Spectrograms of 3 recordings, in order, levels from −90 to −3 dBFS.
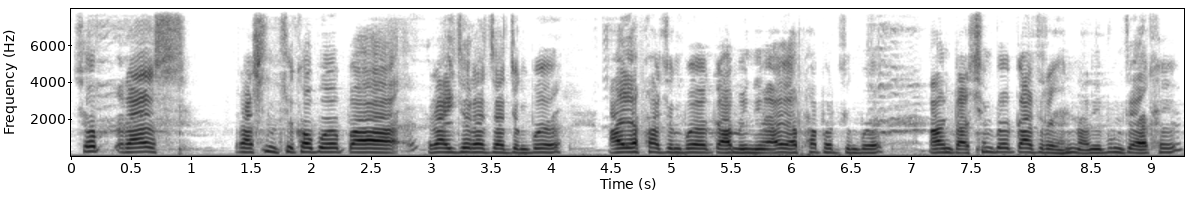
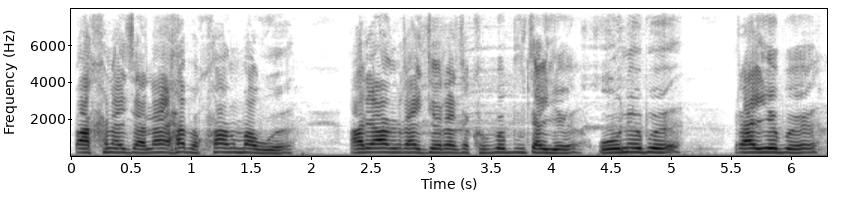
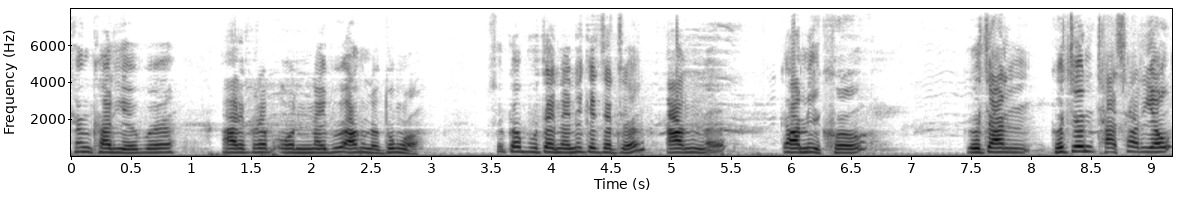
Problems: none marked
